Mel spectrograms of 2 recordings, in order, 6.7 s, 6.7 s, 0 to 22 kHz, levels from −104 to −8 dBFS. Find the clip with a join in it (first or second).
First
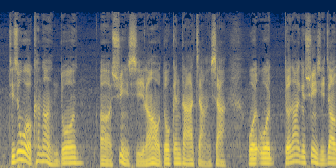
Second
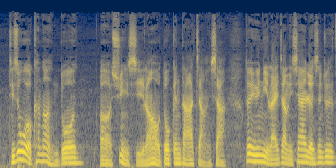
second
